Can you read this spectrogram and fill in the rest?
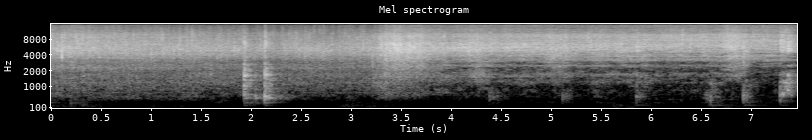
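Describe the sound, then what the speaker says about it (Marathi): Steamed sabudana is stirred in hot oil for sabudana khichdi, making a steady hissing sizzle close up, with a few spoon scrapes and clicks along the way. "हा जो वाफवलेला साबुदाणा आहे तो आपण या तेलामध्ये घालून घेणार आहे आणि छान असं आपल्याला साबुदाणा आधी परतून घ्यायचा आहे"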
